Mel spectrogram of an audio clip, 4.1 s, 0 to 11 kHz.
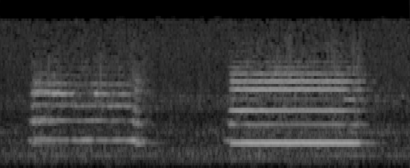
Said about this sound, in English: Get ready, Captain Lawson, to blow your foghorn. 2 blasts.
